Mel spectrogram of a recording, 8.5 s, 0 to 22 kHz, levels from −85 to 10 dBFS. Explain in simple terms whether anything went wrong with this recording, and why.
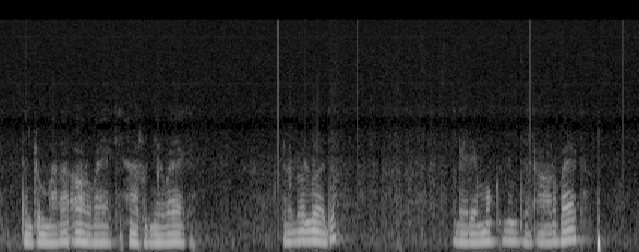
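Something did go wrong. From 0.17 s to 8.48 s the speech carries word clock ticks: sharp ticks of uneven strength, about five per second, around fifty in all. Two digital devices were running on slightly different clocks, off by roughly 150 parts per million. At each slip a single sample was dropped or repeated. Random clicks would come at irregular moments, but these keep a steady beat.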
